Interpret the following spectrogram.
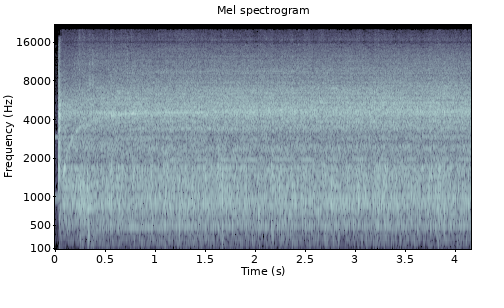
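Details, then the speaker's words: Abandoned BMW Alpina B10 4.6 V8, unrun about 12 years: starter cranks steadily over four seconds with no firing, fuel gauge reading zero; no fuel delivery. "I am released the fuel pump and as you can see it is definitely it's a sender unit and fuel pump and it has definitely been a fuel pump too long"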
